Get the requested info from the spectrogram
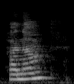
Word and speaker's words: Hunnam: And I'd also like to add Jungle Land, starring Jack O'Connell, Charlie Hunnam, I don't know how to say his Hunnam. – Name. Hunnam, and Jessica Barden.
